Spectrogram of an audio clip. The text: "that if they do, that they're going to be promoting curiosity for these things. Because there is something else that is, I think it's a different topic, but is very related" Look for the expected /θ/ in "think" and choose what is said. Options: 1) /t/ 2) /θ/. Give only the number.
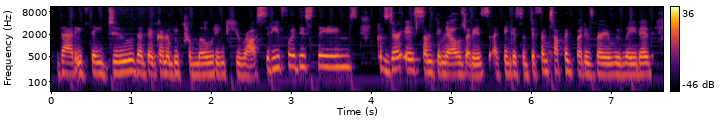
2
